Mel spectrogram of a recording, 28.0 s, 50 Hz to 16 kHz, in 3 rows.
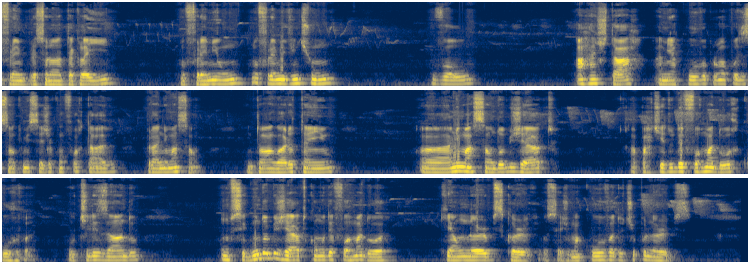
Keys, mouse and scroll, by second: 2.0 i, 5.6-7.3 drag, 8.9 g, 14.8-16.6 drag, 19.5-27.6 drag.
